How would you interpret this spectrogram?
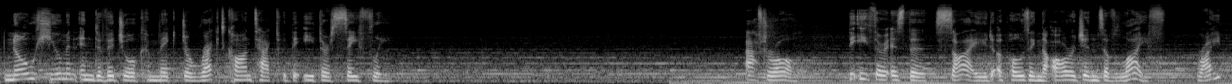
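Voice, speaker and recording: A woman acting as a serious video game director, formal and authoritative. Her mid-pitched voice is matter-of-fact, with long reverb and clear music behind it. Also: moderate pace, close to an everyday voice. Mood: skeptical, grave. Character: serious, businesslike female director, brisk and authoritative.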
